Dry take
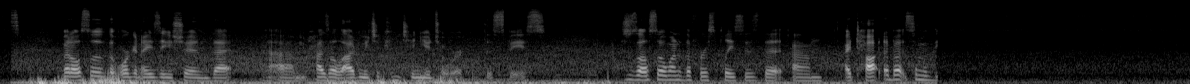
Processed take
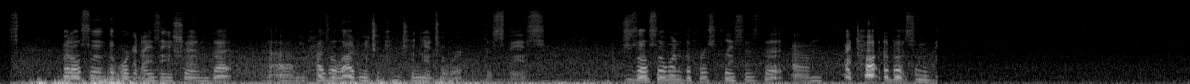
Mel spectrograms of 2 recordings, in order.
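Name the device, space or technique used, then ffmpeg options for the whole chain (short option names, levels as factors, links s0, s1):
octave pedal: -filter_complex "[0:a]asplit=2[s0][s1];[s1]asetrate=22050,aresample=44100,atempo=2,volume=1[s2];[s0][s2]amix=inputs=2:normalize=0,asettb=1/sr,asplit=3[s3][s4][s5];[s3]atrim=end=7.944[s6];[s4]atrim=start=7.94:end=8.61,asetpts=PTS-STARTPTS,afade=t=in:d=0.004:c=qsin,afade=t=out:st=0.666:d=0.004:c=qsin,lowpass=6500[s7];[s5]atrim=start=8.606[s8];[s6][s7]acrossfade=d=0.004:c1=hsin:c2=qsin[s9];[s9][s8]acrossfade=d=0.004:c1=qsin:c2=hsin,volume=0.708"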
